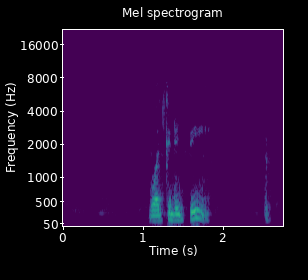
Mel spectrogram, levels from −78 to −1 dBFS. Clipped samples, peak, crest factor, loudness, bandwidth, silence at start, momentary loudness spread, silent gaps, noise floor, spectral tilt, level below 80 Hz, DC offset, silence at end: under 0.1%; -20 dBFS; 20 dB; -36 LUFS; 7.8 kHz; 1.1 s; 4 LU; none; -77 dBFS; -8.5 dB/octave; -74 dBFS; under 0.1%; 0.2 s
